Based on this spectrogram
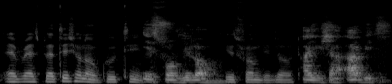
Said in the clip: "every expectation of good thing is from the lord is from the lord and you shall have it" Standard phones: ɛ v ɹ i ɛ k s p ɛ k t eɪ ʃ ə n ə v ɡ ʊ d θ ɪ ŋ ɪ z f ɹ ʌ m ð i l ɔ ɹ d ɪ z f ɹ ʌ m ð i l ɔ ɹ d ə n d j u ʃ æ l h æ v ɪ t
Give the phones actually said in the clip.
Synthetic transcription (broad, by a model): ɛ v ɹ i ɛ k s p ɛ k t eɪ ʃ ə n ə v ɡ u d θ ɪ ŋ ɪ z f ɹ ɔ m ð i l ɔ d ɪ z f ɹ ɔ m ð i l ɔ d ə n j u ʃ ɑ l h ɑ b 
